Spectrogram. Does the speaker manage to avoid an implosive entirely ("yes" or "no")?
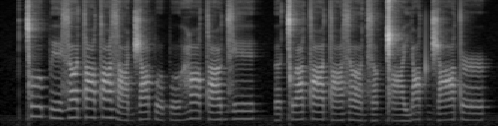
yes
